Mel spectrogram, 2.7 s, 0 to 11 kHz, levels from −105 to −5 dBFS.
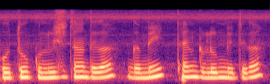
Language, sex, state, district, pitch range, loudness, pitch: Wancho, male, Arunachal Pradesh, Longding, 170-195 Hz, -12 LUFS, 180 Hz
